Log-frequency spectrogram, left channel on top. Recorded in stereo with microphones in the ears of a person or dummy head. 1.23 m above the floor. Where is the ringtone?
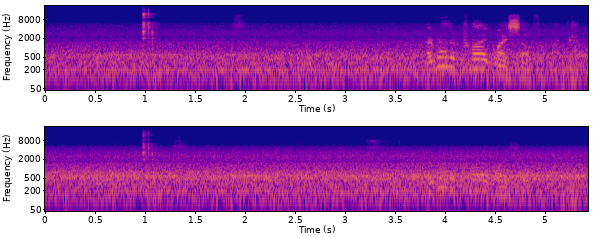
No ringtone in this recording.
